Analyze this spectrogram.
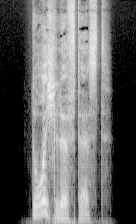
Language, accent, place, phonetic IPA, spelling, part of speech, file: German, Germany, Berlin, [ˈdʊʁçˌlʏftəst], durchlüftest, verb, De-durchlüftest.ogg
- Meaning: inflection of durchlüften: 1. second-person singular present 2. second-person singular subjunctive I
